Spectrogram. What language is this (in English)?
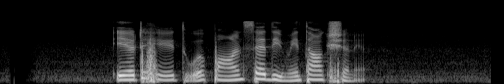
Sinhala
